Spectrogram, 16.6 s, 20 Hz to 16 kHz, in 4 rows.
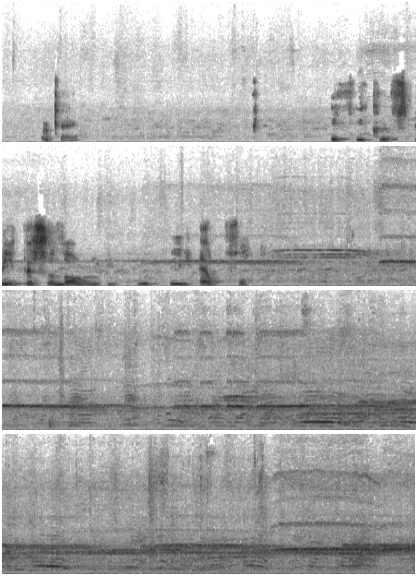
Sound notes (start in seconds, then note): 9.1 rising sounds of a street riot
